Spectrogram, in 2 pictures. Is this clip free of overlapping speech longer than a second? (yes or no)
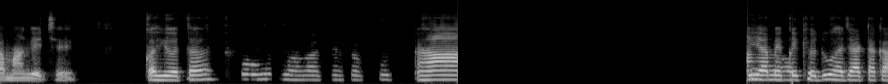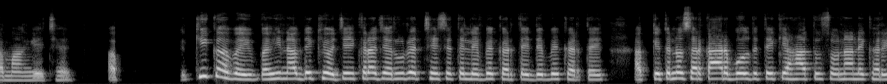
yes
